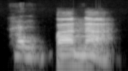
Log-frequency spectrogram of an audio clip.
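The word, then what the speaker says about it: pāṇātipātā: the Panatipata, is it? Is that the Yeah, one? right. Okay. Is it Pana? Paya or Pana? Pana. Panatipata.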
